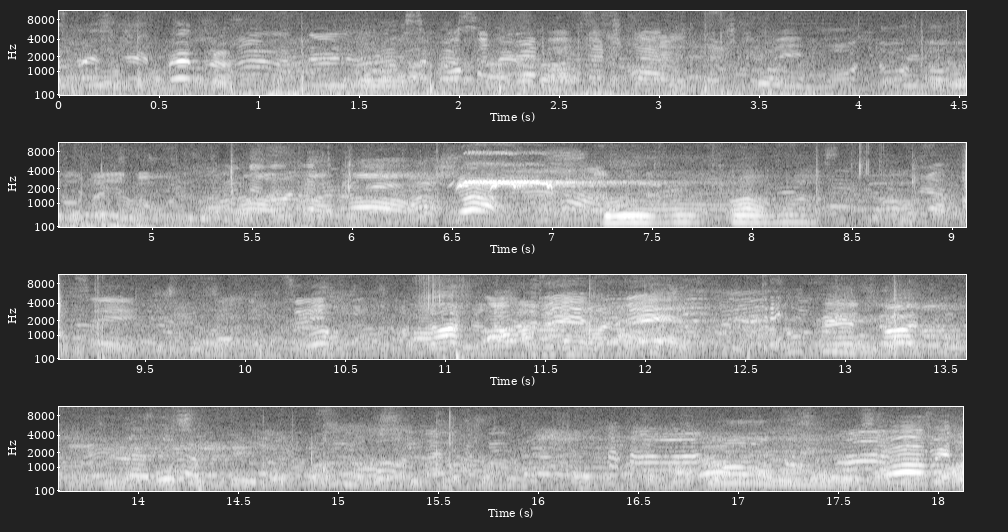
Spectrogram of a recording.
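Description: Young players shout and call out to each other on an open field.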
